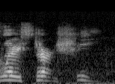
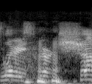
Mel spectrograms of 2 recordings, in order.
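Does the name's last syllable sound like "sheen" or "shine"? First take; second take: sheen; shine. First: The last syllable rhymes with "seen". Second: The last syllable rhymes with "line". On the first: The speaker calls it wrong. "I used to think it was Larry Stern Sheen" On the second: The speaker calls it right. "That's Larry Stern Shine"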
